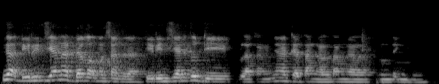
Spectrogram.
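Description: A man hosting an online session, speaking casually and warmly to participants over a video call. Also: mid-range voice, quick pace, crowd noise. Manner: friendly, mixes in Javanese phrases. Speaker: online event host. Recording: echoey, muffled video call audio.

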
